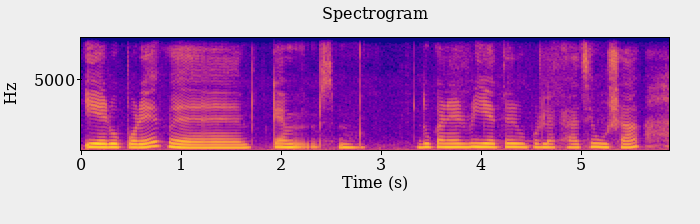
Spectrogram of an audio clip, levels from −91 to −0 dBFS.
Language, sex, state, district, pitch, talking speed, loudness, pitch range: Bengali, female, Tripura, West Tripura, 235 Hz, 70 wpm, -16 LUFS, 230-245 Hz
